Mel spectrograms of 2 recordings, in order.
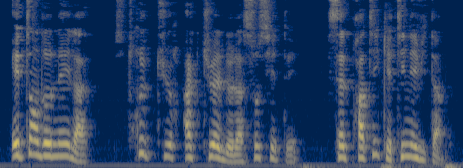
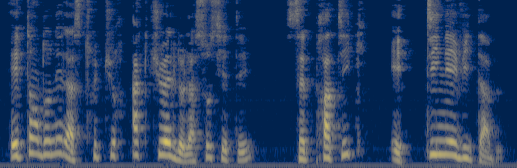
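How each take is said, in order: The two takes are said the same way.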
